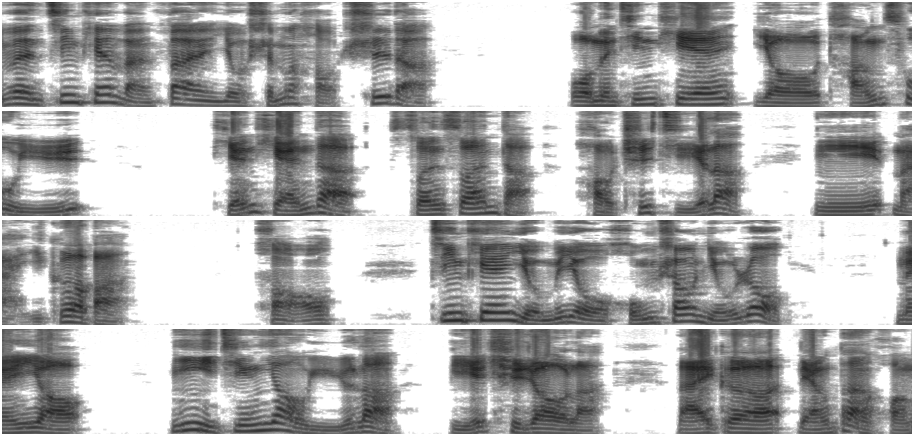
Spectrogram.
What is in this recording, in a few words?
lesson dialogue slow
